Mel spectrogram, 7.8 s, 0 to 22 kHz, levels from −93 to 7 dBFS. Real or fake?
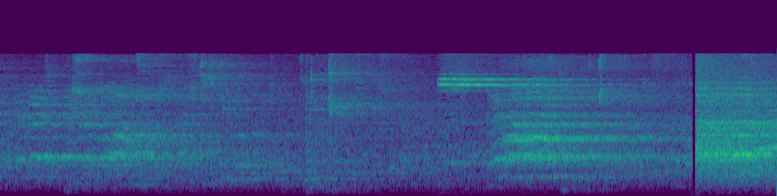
real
